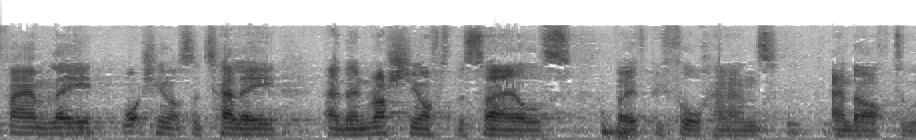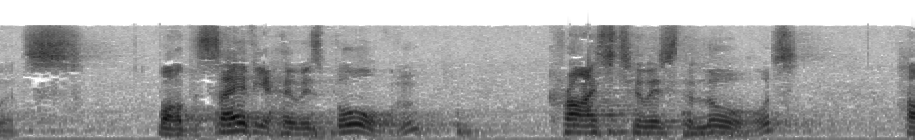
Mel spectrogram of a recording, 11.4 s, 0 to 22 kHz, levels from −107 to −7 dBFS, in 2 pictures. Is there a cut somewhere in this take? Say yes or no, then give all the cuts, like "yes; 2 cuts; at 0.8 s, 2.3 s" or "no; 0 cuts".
no; 0 cuts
